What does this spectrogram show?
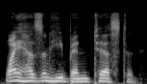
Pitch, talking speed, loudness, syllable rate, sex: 145 Hz, 205 wpm, -17 LUFS, 4.4 syllables/s, male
